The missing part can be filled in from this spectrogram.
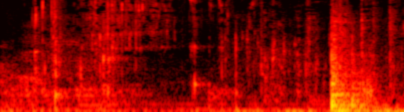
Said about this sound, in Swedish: Jag drack vatten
